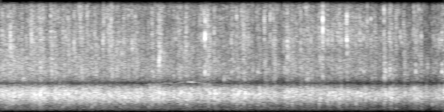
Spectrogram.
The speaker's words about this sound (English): Can we applaud them and just, well done, guys.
